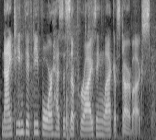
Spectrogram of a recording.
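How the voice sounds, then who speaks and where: A woman's voice: low voice, big pitch swings, a bit bright, slight background noise. An actress playing a flippant young American woman in her twenties with slangy valley-girl drawl, in a comedy audio drama. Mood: sassy, flippant. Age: 20s. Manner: slangy valley-girl talk with drawn-out words. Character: flippant modern twenty-something woman, sassy amateur detective.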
